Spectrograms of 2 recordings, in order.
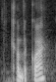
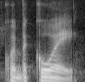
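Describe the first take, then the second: First: Quebecois ending in "kwah", questioning; tentative Quebecois with a "kwah" ending; corrected Quebecois. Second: Quebecois ending in "koy"; mispronounced Quebecois. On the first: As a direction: say Quebecois as "keb-uh-kwah", rising. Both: Real, not acted.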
